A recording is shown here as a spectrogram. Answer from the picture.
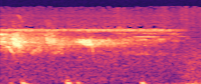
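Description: Faint forest ambience with a few soft bird chirps and two brief, soft low thuds less than a second apart.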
